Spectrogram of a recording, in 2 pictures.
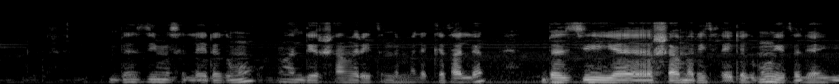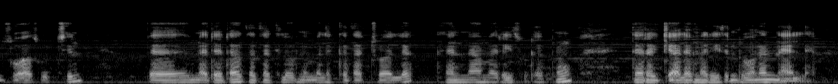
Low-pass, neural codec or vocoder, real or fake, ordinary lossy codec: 7.2 kHz; none; real; AAC, 64 kbps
